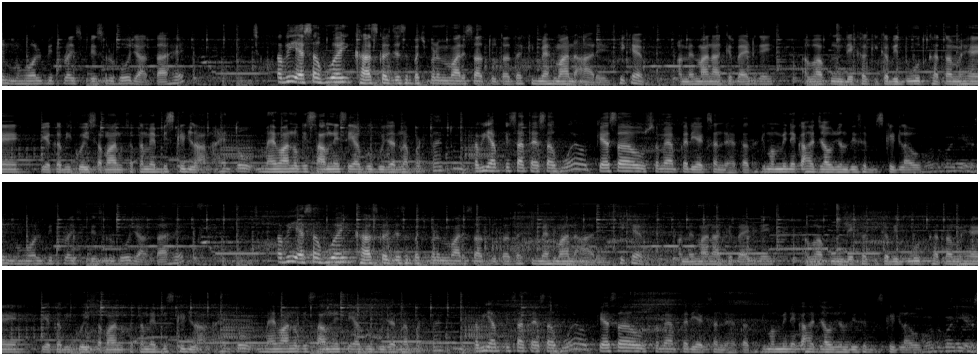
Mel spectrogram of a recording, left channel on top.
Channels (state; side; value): normal; both; correlation 0.04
